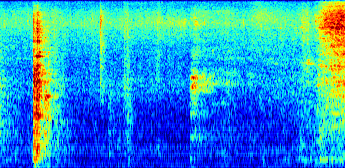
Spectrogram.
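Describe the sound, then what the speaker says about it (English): Plates clatter with a sharp ceramic clunk as they go into an oven, followed by softer knocks and light kitchen clatter, close by, with no talking. "Turn the oven off, put the plates in the oven"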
